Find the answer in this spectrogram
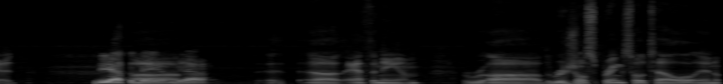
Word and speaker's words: Athenaeum: I always mispronounce it. Athenaeum or Thenum? How do you say it? The Athenaeum, yeah. Athenaeum.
